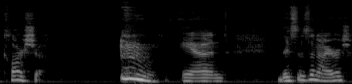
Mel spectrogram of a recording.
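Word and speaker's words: cláirseach: In the clairshah, I say clairshah, it's pronounced differently in lots of different dialects, except my family comes from Ulster, so I'm used to hearing it called clairshah.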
